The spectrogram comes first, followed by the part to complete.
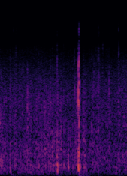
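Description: Rolled leather motorcycle chaps being handled while a metal snap fastener is pressed shut. There is a single sharp snap click about a second and a half in, over a steady background hiss.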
